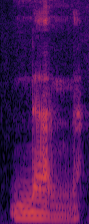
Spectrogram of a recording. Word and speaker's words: none: Si son tres o más, all, none. How many nuns are there in your family? ¿Cuántas monjas? None. Escrito none, se pronuncia igual que monja.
